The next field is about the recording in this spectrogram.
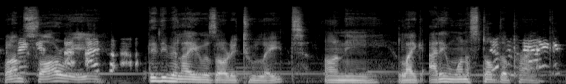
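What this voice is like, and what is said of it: British and Nepali mixed English accent. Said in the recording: “He has like a British accent too, which is hilarious. It's like it's a weird mix of like Nepali accent. ... Nepali English and British.”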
